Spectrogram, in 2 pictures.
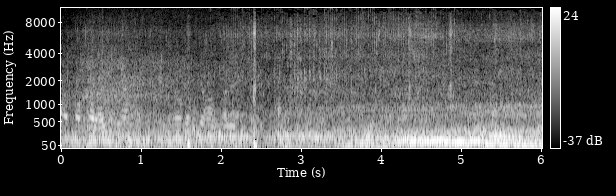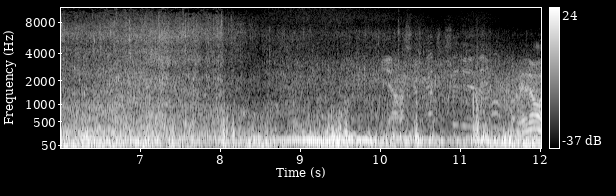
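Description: Yamaha outboard motor running with the boat under way, with wind buffeting the microphone and water rushing past the hull.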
